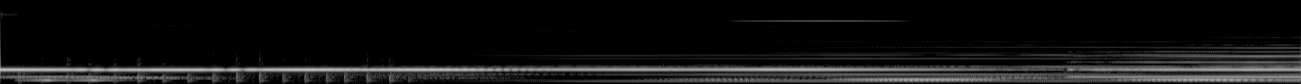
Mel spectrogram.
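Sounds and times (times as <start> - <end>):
pulsing held tone: 0.0 - 10.8
low wavering tone: 0.0 - 13.0.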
